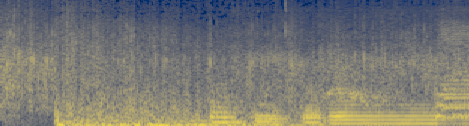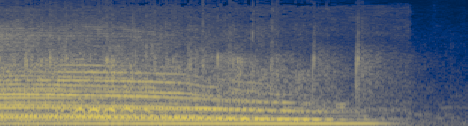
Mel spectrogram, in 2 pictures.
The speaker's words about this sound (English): I don't know whether to applaud or to give the boom explosion sound, like he's blowing up, or to give him the Price is Right sound because he missed it. So yeah, maybe we'll do all.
